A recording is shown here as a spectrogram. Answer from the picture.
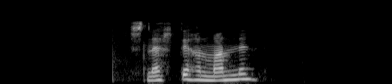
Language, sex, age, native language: Icelandic, female, 50-59, Icelandic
